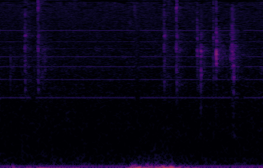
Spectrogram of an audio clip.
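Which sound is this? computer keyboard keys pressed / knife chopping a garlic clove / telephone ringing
computer keyboard keys pressed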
